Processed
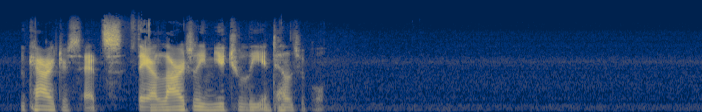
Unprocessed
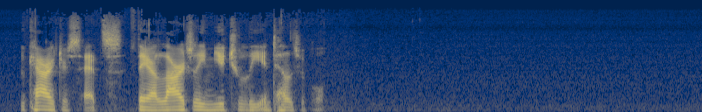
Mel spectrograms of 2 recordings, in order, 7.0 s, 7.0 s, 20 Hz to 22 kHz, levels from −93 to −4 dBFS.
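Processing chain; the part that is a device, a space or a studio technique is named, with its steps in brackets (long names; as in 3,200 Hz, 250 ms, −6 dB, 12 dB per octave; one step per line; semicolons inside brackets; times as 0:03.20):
car door speaker (loudspeaker in its box 110–8,700 Hz, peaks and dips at 380 Hz −10 dB, 650 Hz −4 dB, 2,300 Hz +9 dB)
0:01.04–0:01.51: bass and treble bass −14 dB, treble +13 dB
level −3.5 dB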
